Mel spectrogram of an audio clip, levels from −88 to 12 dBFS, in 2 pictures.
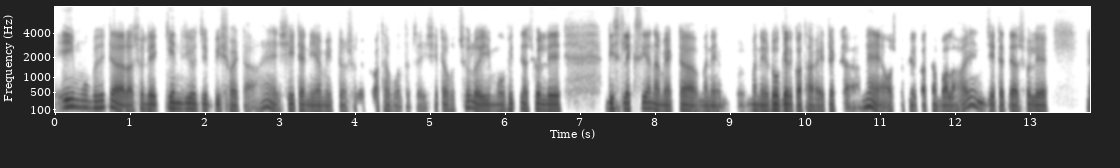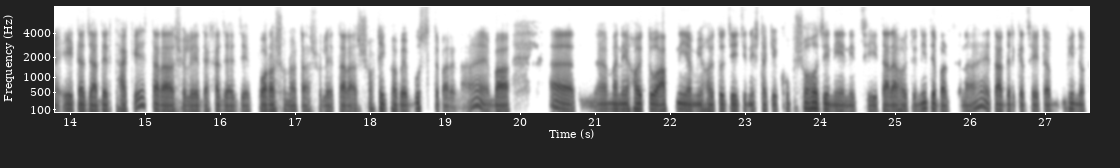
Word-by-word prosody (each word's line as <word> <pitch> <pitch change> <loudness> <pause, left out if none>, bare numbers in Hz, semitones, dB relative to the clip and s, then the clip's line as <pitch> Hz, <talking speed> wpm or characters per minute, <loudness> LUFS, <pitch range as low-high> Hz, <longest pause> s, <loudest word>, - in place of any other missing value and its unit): এই 155 - +9 0.2
মুভিটার 135 -5 +3
আসলে 105 +3 -2 0.2
কেন্দ্রীয় 115 -2 +3
যে - - +2 0.2
বিষয়টা, 90 -2 -4 0.2
হ্যাঁ? 140 -7 -1
সেটা 105 -1 0
নিয়ে 90 -1 -1
আমি 90 0 -4
একটু 85 - -12
আসলে - - -13 0.2
কথা - - -5
বলতে - - -10
চাই। - - -10
সেটা - - -6
হচ্ছে 95 - -12
হল 135 - 0
এই 100 - +1
মুভিতে 110 +6 -3
আসলে 105 -2 +2 0.8
ডিসলেক্সিয়া 115 +2 +2
নামে 95 -2 +1
একটা 105 - -2 0.3
মানে 90 0 -2 0.5
মানে 95 -1 0
রোগের 105 0 +6
কথা। 90 0 +1 0.2
এটা - - -4
একটা - - -9 0.3
হ্যাঁ? 130 - +4
অসুখের 90 -1 -7
কথা 90 +2 -2
বলা 90 0 +2
হয়। 165 - 0 0.2
যেটাতে 95 -1 0
আসলে, 95 -1 0 0.9
এটা 105 +1 +2
যাদের 90 0 +3
থাকে 100 +9 0 0.2
তারা 100 -3 +5
আসলে 90 0 -3 0.2
দেখা 95 +2 -1
যায় 85 -1 0
যে 90 - -2 0.2
পড়াশোনাটা 95 -3 +1
আসলে 90 0 -6
তারা 90 -1 +2 0.2
সঠিকভাবে 100 -3 0
বুঝতে 115 +1 -2
পারে - - -3
না। - - -15
হ্যাঁ? - - +1
বা, 90 - +7 0.7
অ্যাঁ - - +5 0.6
মানে 105 0 +3
হয়তো 110 -1 +5 0.2
আপনি 115 +2 -1
আমি 100 +1 -1
হয়তো 100 +2 0
যেই 100 -2 +3
জিনিসটাকে 100 -1 -3
খুব 110 -2 -5
সহজে 115 -2 +6
নিয়ে 95 -1 +1
নিচ্ছি, 90 +2 -8 0.2
তারা 95 0 +4
হয়তো 90 0 -3
নিতে 120 -1 +4
পারছে 85 -1 -2
না। 90 - -3
হ্যাঁ? 155 -9 0
তাদের 100 0 +3
কাছে 100 - -3
এটা 95 - -2 0.3
ভিন্ন। 110 -3 +1
100 Hz, 165 wpm, -22 LUFS, 95-110 Hz, 0.9 s, এই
